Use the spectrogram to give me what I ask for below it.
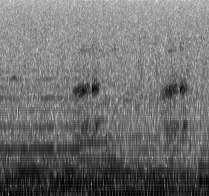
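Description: Frog croaking near water and a rock, a faint steady pulsing chorus with two brighter chirping calls standing out above it, no voices present.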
